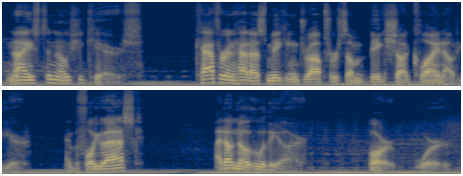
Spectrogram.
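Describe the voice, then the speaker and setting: Wounded, low-voiced frontier smuggler. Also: male voice, very animated, moderate pace, a bit bright, soft background music. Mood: weary, helpful. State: winded from a wound. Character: wounded, wary, gritty frontier smuggler man. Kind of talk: video game voice acting.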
